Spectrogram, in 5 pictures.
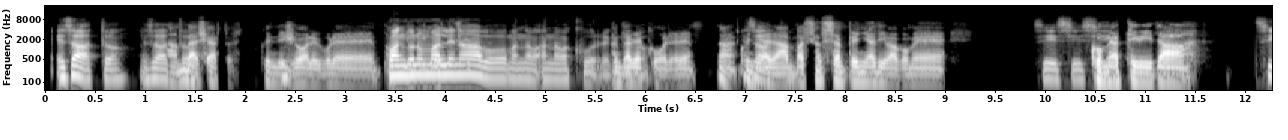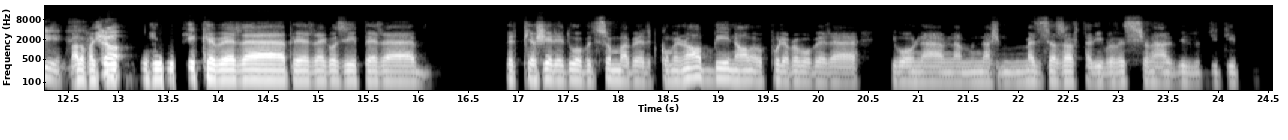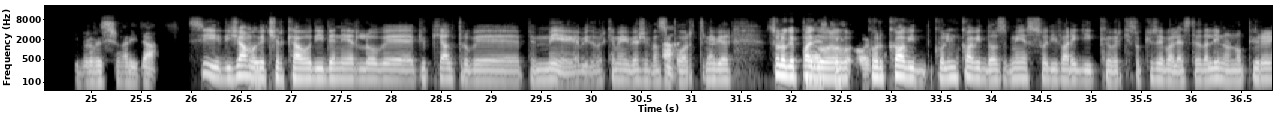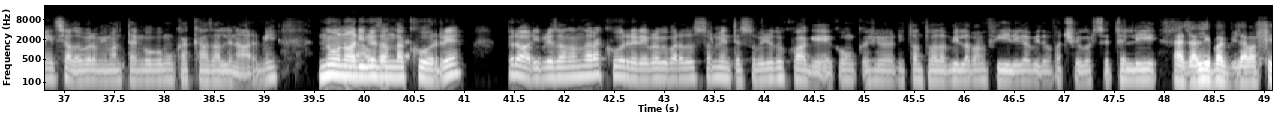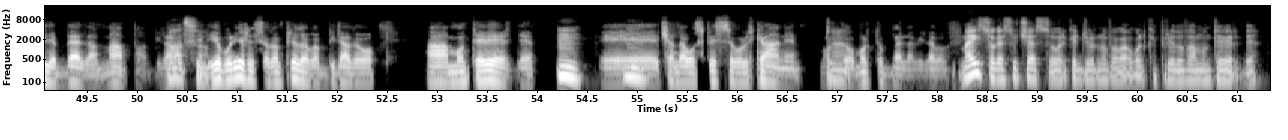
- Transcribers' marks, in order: "andavo" said as "mannavo"; "andavo" said as "annavo"; "proprio" said as "propo"; "per" said as "pe"; "andare" said as "anna'"; "correre" said as "corre"; "proprio" said as "propio"; "cioè" said as "ceh"
- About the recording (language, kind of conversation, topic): Italian, unstructured, Come ti senti dopo una corsa all’aperto?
